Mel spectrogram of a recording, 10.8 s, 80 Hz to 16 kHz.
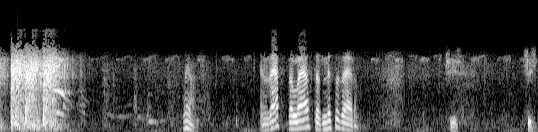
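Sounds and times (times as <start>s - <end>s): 
gunshots fired during a confrontation: 0.0s - 1.7s
speech: 3.7s - 4.0s, 5.4s - 7.3s, 9.0s - 9.4s, 10.6s - 10.7s.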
